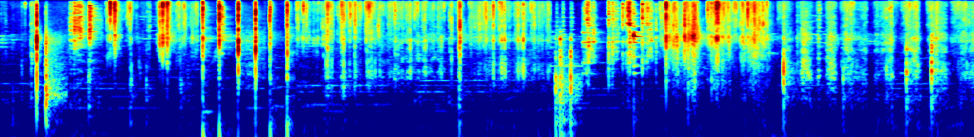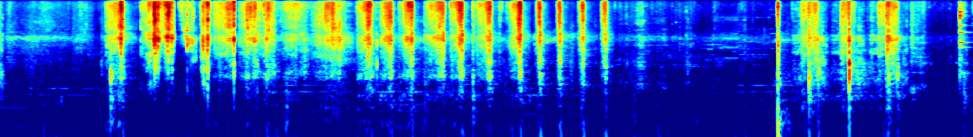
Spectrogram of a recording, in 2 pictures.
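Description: Chef's knife chopping on a wooden cutting board, quick runs of sharp strikes as chorizo and onion are cut, with music playing underneath.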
